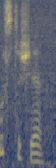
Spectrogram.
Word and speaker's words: Worcestershire: uh quasi says it's just like uh worcestershire which is spelled worcestershire pronounced worcestershire he says smash it together really fast oh hi well if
